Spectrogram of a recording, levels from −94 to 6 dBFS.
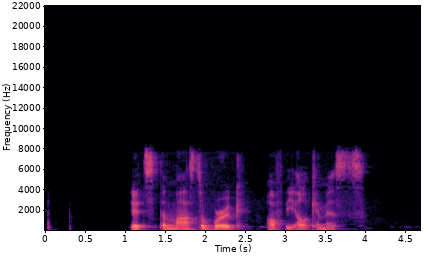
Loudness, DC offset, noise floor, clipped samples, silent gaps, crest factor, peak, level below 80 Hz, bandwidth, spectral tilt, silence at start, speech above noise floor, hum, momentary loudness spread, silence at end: -27 LUFS; under 0.1%; -86 dBFS; under 0.1%; none; 20 dB; -10 dBFS; -70 dBFS; 8.4 kHz; -4.5 dB/octave; 1.1 s; 60 dB; none; 16 LU; 0.75 s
